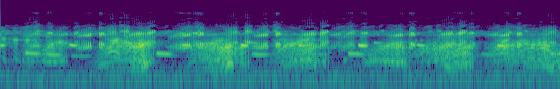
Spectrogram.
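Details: Numerous frogs croak at once, bursts of harsh, grating calls swelling and fading about every second, punctuated by short low tonal notes.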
